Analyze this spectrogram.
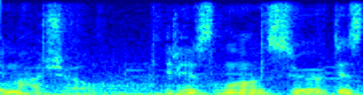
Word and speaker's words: Mayo: gorgeous buildings and sites I definitely said it wrong is argentinians pronounce it as Plaza de Maggio it has long served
